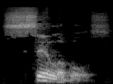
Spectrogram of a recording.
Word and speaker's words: syllables: the word syllables syllables if you listen back to me saying the word syllables you will hear that there's an H there's an H it's there's an H after the s-i it's very short it's a very small age it's not sick levels but it's it's there it's syllables syllables and you can hear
